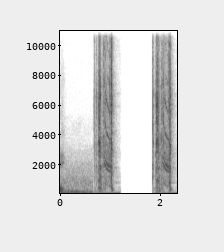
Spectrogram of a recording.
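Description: Camera shutter sound, twice: a short whirring burst that ends in a sharp click, then dead silence, then the same shutter sound again near the end.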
